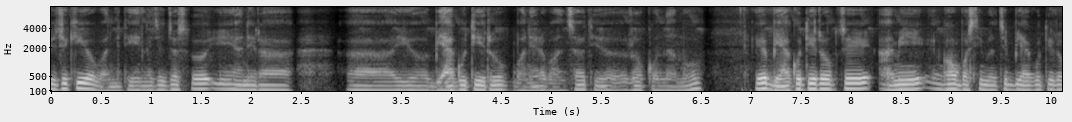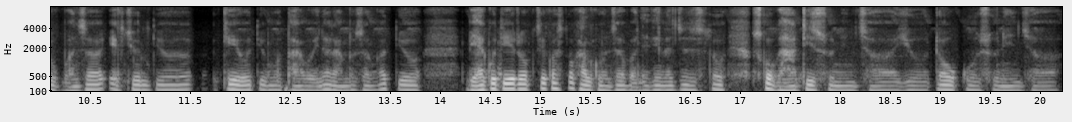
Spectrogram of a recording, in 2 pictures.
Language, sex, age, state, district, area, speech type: Nepali, male, 45-60, West Bengal, Kalimpong, rural, spontaneous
